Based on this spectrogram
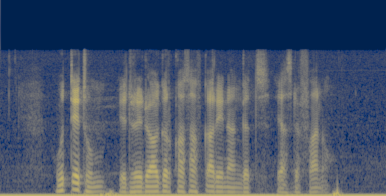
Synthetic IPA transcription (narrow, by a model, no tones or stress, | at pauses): wʊt̪ʼːe̞t̪ʰum | jɛd̪əɾed̪oaɡəɾkʷʰasafkʼaɾinaŋɡət̪ | jasd̪əfːanə̰w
